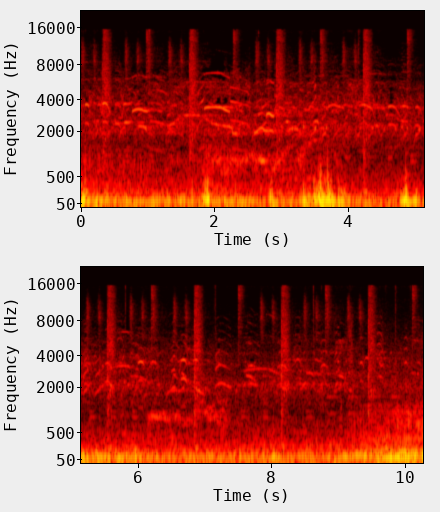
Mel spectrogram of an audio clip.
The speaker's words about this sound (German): Ja, hier sind noch viele Möwen. Die kann man anders erwarten am Wasser und an der Insel.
